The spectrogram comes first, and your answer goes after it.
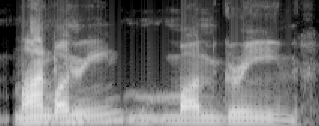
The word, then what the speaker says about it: Mondegreen: How do you pronounce this? Mondegreen? Mondegreen.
